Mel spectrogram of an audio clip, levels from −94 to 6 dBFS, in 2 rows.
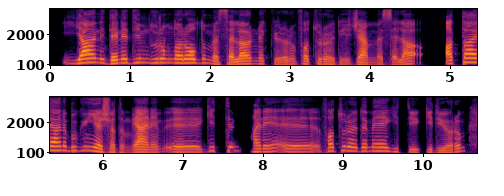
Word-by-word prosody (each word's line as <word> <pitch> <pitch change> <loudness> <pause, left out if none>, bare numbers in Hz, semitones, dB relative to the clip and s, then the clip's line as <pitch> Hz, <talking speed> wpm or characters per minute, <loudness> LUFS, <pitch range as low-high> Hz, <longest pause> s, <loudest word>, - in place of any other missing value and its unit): Yani, 200 +2 +5
denediğim 200 +4 +2
durumlar 205 0 +1
oldu, 200 0 +4
mesela 140 - +2
örnek 150 -4 -7
veriyorum 120 +5 -6
fatura 135 0 -4
ödeyeceğim, 110 +1 -2
mesela. 105 +8 -2 0.4
Hatta, 225 +7 +5
yani, 220 -1 +4
bugün 210 +1 -6
yaşadım, 130 - -1
yani, 135 0 +4
eee, 140 0 -1
gittim, 200 +6 -10
hani, 155 -1 -2
eee, 155 -2 -4
fatura 190 +3 -2
ödemeye 190 0 -2
gitti 145 -5 -10
gidiyorum. 120 +7 -6
155 Hz, 130 wpm, -24 LUFS, 130-195 Hz, 0.4 s, Yani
